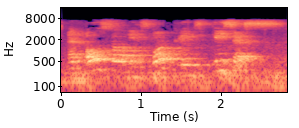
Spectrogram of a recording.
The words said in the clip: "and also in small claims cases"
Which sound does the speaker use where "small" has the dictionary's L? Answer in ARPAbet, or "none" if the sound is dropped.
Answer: N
